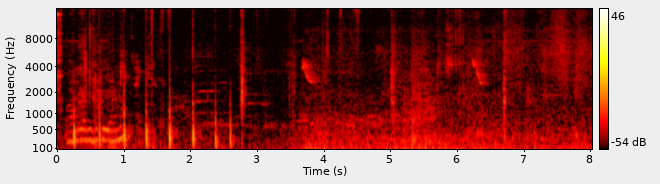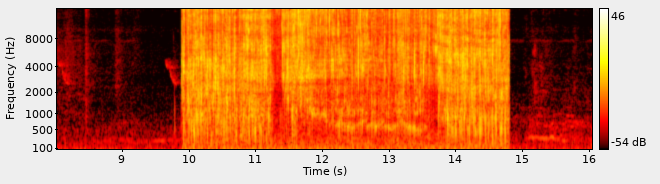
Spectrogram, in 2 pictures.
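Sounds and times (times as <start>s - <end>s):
water pouring and splashing: 9.9s - 14.8s.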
